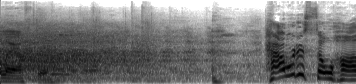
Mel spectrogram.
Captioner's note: audience laughing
